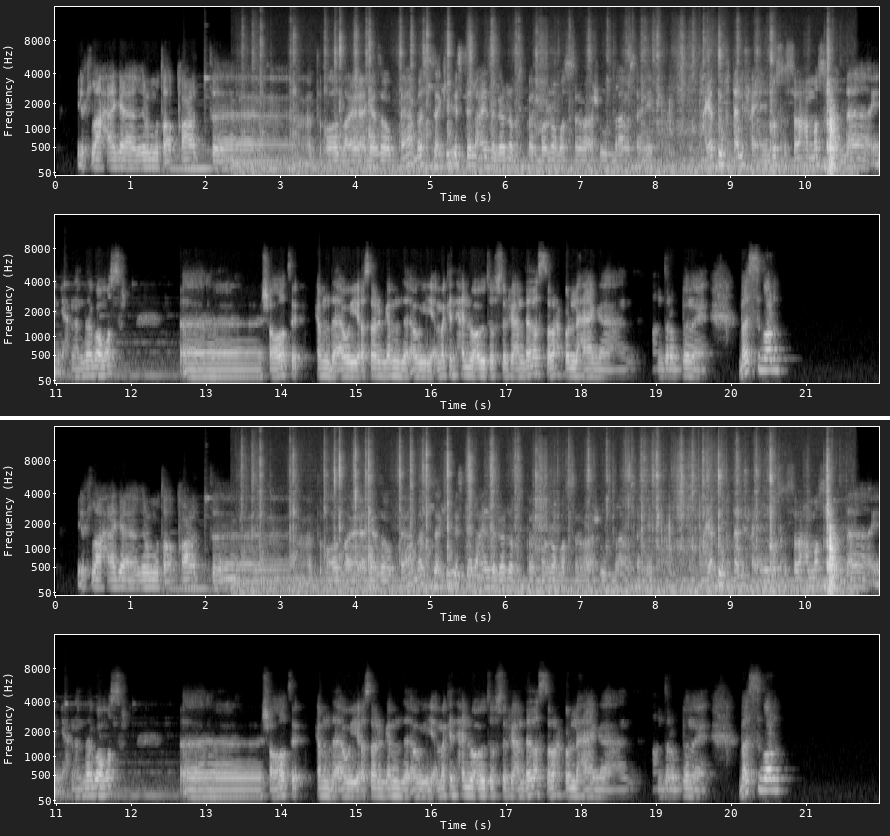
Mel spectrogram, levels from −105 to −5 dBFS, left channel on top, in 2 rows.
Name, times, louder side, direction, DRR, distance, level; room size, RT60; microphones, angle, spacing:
voice 1, 0.3-8.0 8.6-12.3 12.7-18.7 19.0-20.6, left 3 dB, 45° left, 0.5 m, -34 dB
sound 1, 0.7-12.9, left 1 dB, 60° left, 1.0 m, -48 dB
sound 2, 2.3-10.7, right 2 dB, 40° right, 1.1 m, -34 dB
3.0 x 2.6 x 2.7 m
head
